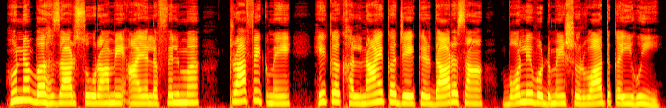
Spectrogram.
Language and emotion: Sindhi, neutral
